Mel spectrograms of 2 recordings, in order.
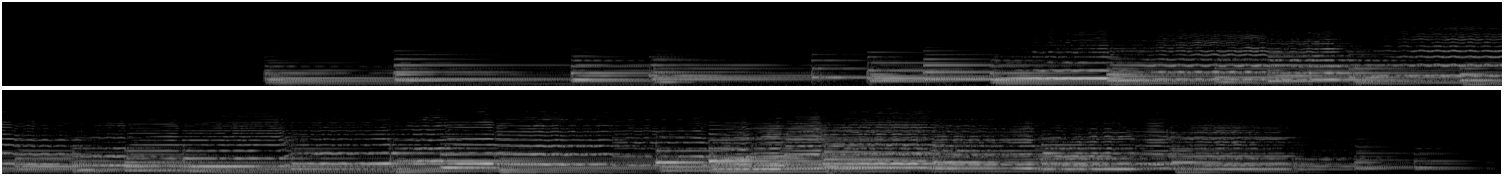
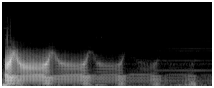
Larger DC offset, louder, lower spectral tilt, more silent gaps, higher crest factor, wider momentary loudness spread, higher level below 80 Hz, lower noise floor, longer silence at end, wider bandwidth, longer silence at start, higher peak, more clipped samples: neither; second, -34 LUFS vs -24 LUFS; second, -6.5 dB/octave vs -8.5 dB/octave; neither; second, 16 dB vs 24 dB; second, 16 LU vs 22 LU; second, -68 dBFS vs -42 dBFS; first, under -90 dBFS vs -43 dBFS; first, 0.4 s vs 0.15 s; about the same, 11.5 kHz vs 10.5 kHz; first, 2.6 s vs 0 s; second, -18 dBFS vs 0 dBFS; neither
